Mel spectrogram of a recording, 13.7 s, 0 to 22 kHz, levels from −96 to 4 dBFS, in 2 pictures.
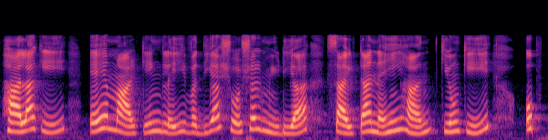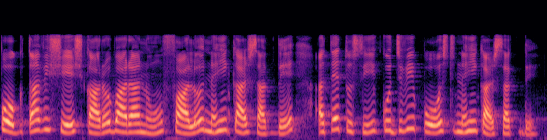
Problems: none marked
